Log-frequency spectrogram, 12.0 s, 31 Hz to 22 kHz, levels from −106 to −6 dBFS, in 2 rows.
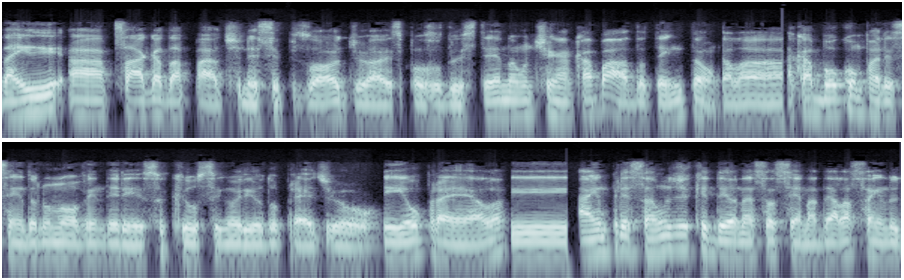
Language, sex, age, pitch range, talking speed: Portuguese, male, 30-49, 90-110 Hz, 200 wpm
